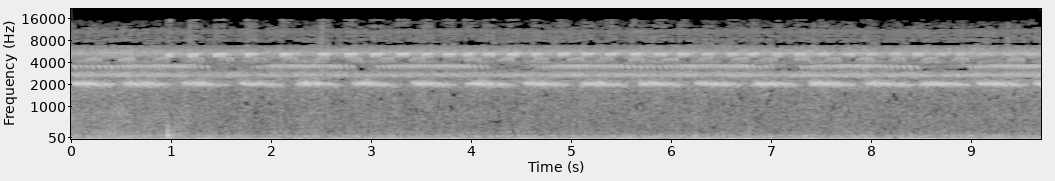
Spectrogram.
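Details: Crickets in continuous high chirping, offered as a sound to drive rats from homes, garages, storerooms and rice fields; several layered shrill pulsed tones ring steadily throughout, with faint low background hiss.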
